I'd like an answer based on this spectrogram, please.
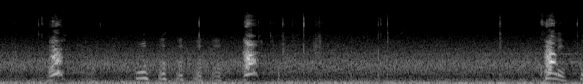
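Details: Barney the Labrador and Chelsea the Staffie: three sharp, loud barks roughly two and three seconds apart, separated by quieter gaps with faint murmuring and a steady low background hum.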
